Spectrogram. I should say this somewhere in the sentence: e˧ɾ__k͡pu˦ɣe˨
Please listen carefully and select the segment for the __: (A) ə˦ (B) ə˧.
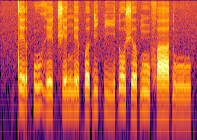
B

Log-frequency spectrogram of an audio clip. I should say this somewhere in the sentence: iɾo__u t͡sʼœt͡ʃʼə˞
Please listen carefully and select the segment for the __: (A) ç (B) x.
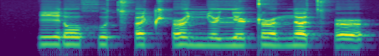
B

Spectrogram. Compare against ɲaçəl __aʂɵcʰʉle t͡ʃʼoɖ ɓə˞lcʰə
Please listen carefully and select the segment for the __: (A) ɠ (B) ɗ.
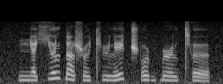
B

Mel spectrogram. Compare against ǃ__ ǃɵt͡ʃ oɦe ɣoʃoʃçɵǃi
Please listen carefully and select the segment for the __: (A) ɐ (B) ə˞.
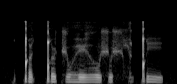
A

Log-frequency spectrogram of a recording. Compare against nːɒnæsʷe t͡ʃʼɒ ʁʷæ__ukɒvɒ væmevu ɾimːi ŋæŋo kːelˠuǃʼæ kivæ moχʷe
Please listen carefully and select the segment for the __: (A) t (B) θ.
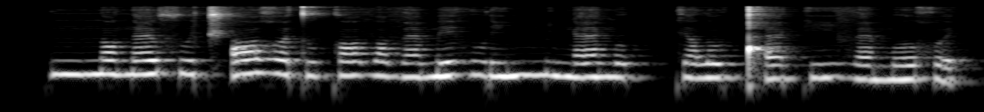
A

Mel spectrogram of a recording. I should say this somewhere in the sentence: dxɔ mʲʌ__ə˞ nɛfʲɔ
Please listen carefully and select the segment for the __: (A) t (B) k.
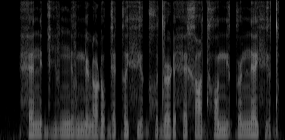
B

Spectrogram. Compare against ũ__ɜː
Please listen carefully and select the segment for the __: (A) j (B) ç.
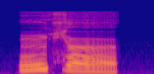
B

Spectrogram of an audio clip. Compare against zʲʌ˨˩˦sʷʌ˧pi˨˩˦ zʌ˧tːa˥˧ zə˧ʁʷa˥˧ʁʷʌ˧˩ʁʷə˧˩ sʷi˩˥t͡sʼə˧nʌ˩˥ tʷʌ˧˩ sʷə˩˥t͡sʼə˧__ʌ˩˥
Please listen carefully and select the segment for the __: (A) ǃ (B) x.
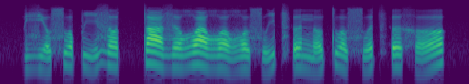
B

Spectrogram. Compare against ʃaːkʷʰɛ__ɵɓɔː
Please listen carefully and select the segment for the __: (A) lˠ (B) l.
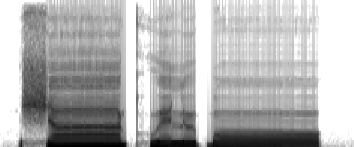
B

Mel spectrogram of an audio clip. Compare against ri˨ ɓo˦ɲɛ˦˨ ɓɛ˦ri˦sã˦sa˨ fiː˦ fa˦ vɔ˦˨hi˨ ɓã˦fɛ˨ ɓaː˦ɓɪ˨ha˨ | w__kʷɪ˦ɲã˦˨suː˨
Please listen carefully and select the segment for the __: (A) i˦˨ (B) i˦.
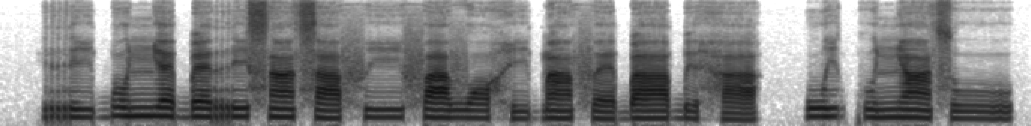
A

